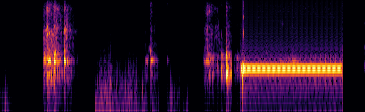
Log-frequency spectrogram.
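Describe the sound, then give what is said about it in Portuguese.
A single steady telephone tone holds for about two seconds while a bank call is being transferred. A few rough cough- or throat-like noises come before it. “Só um minutinho que agora eu vou transferir a sua ligação, tá? Para concluir.”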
